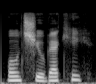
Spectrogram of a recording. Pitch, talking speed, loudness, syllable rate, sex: 185 Hz, 190 wpm, -14 LUFS, 4.9 syllables/s, female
